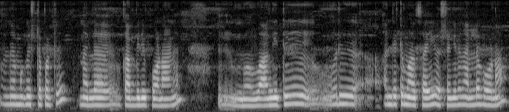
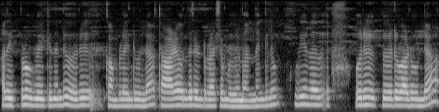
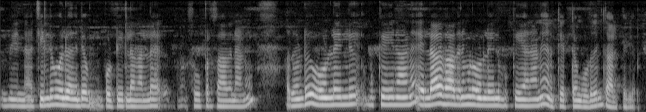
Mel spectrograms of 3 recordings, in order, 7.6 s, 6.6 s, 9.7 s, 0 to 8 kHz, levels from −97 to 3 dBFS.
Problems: none marked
